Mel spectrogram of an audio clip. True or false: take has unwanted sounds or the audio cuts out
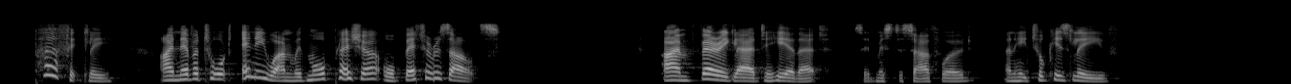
false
